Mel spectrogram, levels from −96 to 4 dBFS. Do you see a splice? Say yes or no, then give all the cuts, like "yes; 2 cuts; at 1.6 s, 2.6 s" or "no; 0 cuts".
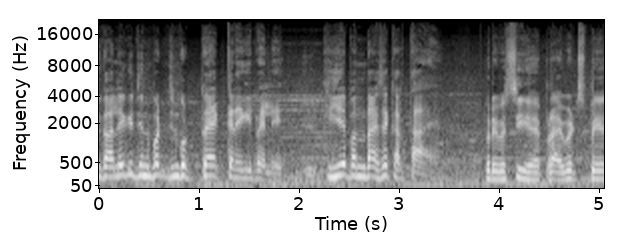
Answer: yes; 1 cut; at 3.8 s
